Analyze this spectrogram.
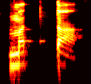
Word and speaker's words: मत्ता: सबसे पहले मत्ता, इसमें डबलता बने हुए हैं, इसमें डबलता बने हुए हैं, तो इसमें ता पर थोड़ा सा जोर लगाना है, मत्ता।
